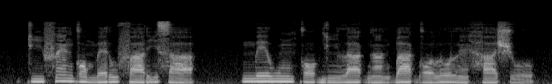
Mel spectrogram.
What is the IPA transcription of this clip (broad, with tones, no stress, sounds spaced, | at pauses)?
k i˧ f ɛ̃˦ ɡ ɔ˦˨ m ɛ˨˦ ɾ u˦˨ f a˨ ɾ i˧ s a˨ | m e˦ w ũ˦ k ɔ˧ ɡ ĩ˨ l a˧ ɡ ã˨ ɡ͡b a˧ ɡ ɔ˨ l o˧ l ɛ̃˨ h a˧ ʃ o˨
